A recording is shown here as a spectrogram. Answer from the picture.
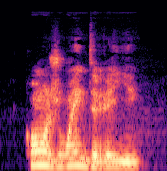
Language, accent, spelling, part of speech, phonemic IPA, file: French, Canada, conjoindriez, verb, /kɔ̃.ʒwɛ̃.dʁi.je/, LL-Q150 (fra)-conjoindriez.wav
- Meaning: second-person plural conditional of conjoindre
